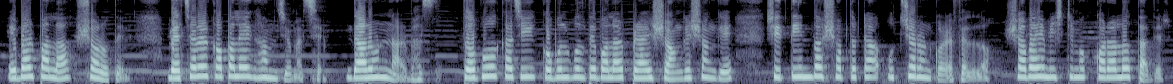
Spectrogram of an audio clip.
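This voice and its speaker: Brief: female storyteller, high mellow tone, steady expressive narration. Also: normal speed. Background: soft background music.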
